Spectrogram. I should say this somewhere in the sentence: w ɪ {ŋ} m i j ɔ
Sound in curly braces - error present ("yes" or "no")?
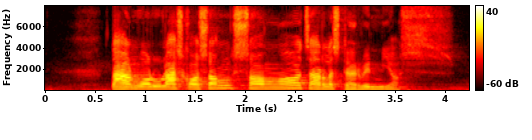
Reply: yes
